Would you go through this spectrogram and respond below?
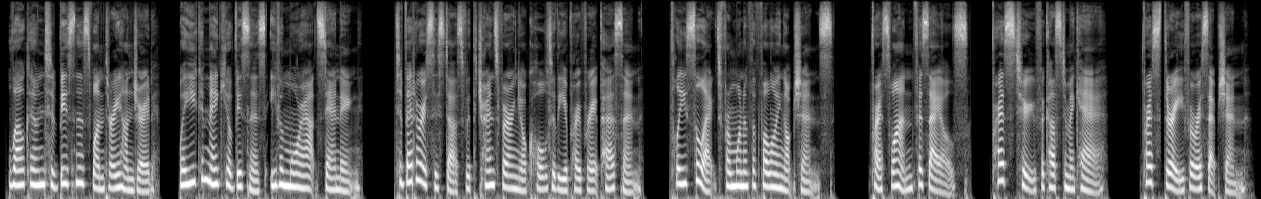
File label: Natural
